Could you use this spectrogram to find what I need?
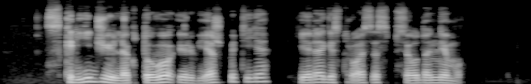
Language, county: Lithuanian, Vilnius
